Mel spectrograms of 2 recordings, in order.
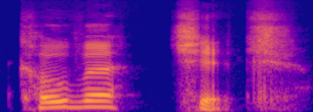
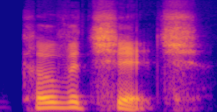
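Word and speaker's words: Kovačić: mask anymore mate uh it's pronounced cover chich so we will trust just go himself cover chich all right um let's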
